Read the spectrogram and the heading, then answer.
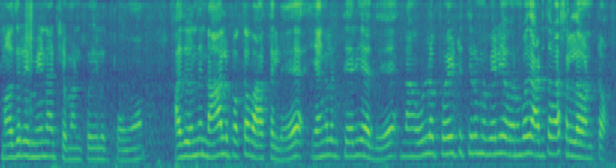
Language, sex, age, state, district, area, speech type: Tamil, female, 60+, Tamil Nadu, Mayiladuthurai, rural, spontaneous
